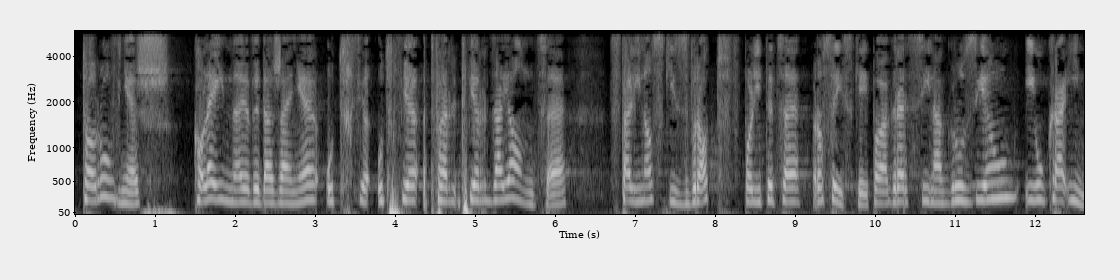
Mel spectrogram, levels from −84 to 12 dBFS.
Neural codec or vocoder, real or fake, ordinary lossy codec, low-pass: none; real; none; 5.4 kHz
